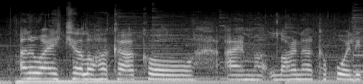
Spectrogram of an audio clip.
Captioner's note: speaking in Hawaiian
